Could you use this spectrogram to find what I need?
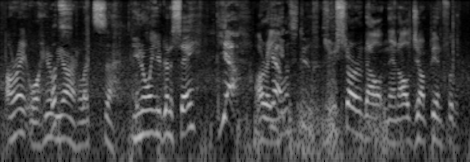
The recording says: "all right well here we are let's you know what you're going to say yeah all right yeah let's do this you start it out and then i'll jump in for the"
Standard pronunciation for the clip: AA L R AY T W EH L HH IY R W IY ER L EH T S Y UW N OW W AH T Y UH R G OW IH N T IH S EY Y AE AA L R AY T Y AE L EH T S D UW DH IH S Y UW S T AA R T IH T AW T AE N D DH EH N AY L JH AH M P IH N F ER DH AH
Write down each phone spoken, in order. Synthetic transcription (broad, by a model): AA L R AY T W EH L HH IY R W IY ER L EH T S Y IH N OW W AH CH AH R G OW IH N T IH S EY Y AE AA L R AY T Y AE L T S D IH Y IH S T AA R T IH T AW T N DH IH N AY L JH AH M P IH N F ER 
